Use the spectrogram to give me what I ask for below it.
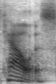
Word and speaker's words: Kallas: My name is spelled uh spelled like but pronounced and then my last name is like Dallas but it starts with a K.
